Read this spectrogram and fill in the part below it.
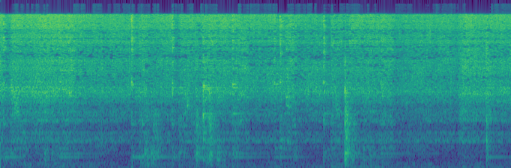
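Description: Bitter gourd, potatoes and eggplant fry on a gas flame after sugar and a splash of water go in. A loud, continuous sizzle is punctuated by repeated spatula scrapes and clicks against the pan, with no speech.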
